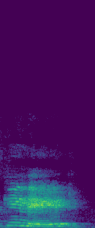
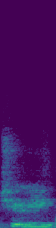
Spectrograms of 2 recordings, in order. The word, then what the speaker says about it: chelate: Some people pronounce it as chelate, but I am used to of calling it chelate. Both names are correct. I have seen the dictionary. Both pronunciations are acceptable.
